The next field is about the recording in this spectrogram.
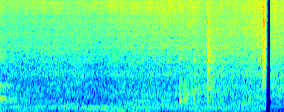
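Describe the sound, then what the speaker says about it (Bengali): Puti fish fries lightly in a pan over raised heat with a soft continuous sizzle, broken near the end by a couple of sharp clinks or scrapes. "হালকা করে ভেজে নিতে হবে আঁচটা আমি কমিয়ে দিয়েছিলাম এখন বাড়িয়ে দিয়েছি"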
